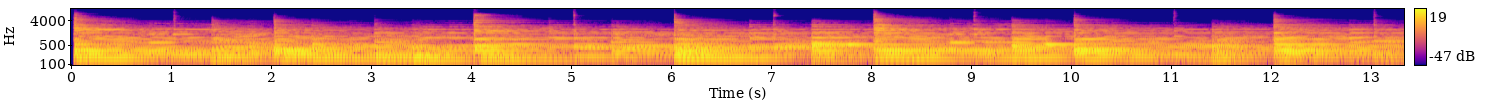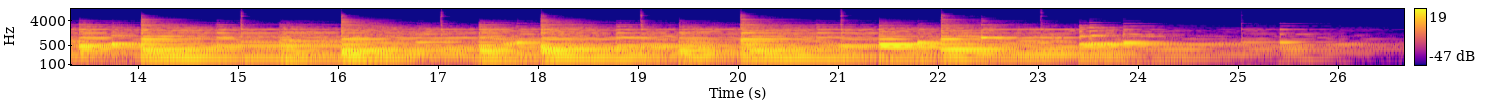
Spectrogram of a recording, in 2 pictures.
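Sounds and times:
warm uplifting tune: 0.0s - 26.2s.

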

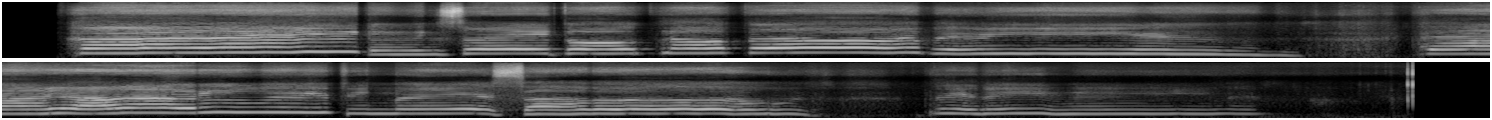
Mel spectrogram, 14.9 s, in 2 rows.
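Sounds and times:
woman singing a phrase expressively: 0.3s - 13.9s.

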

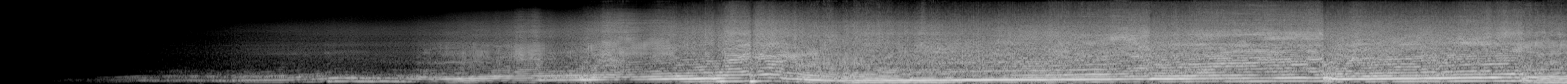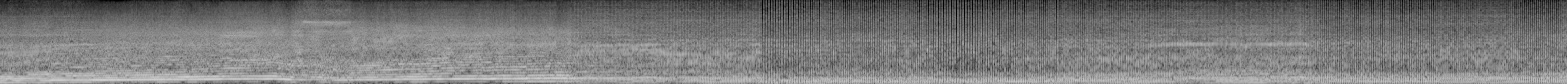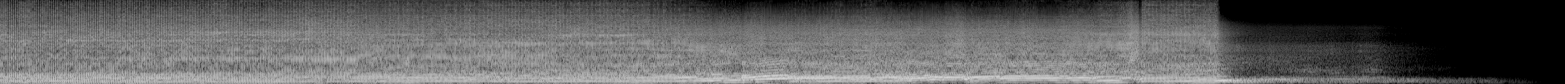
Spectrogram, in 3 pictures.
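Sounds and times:
race motorbike with V4 engine: 2.0s - 44.6s.

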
